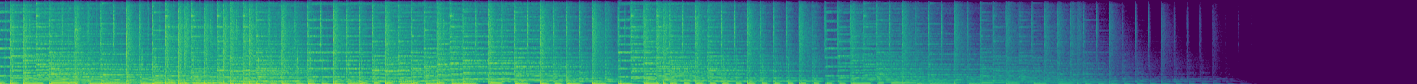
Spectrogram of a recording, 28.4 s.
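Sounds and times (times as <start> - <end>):
karaoke singing: 0.0 - 15.8.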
